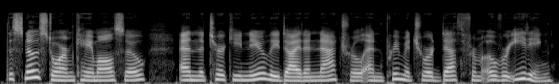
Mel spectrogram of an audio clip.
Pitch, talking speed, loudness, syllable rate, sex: 200 Hz, 195 wpm, -18 LUFS, 5.5 syllables/s, female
